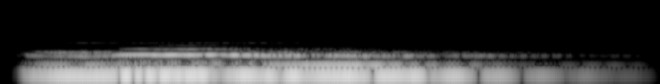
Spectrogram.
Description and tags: organic moan sound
